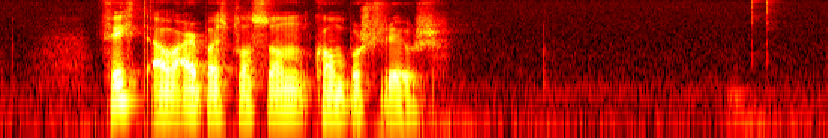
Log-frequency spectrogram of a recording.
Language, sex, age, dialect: Faroese, male, 36-60, Norðurstreymoy/Eysturoy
